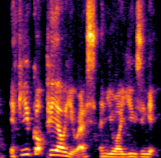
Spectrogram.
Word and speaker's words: plus: I'm going to pronounce it plus.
